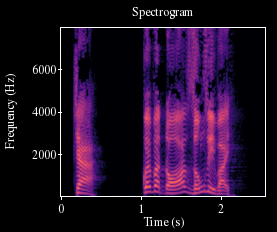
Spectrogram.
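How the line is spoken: Smiling call. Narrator (Vietnamese): Câu Hồn Bang Chủ mỉm cười và gọi

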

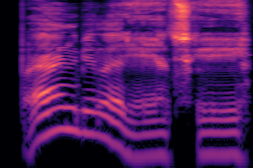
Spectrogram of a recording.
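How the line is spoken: Crumpled voice, judge. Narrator (Russian): мятым голосом проговорил судья

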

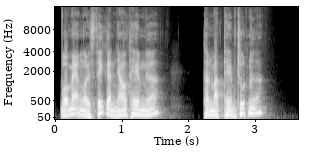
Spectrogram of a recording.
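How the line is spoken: Smiling, laughing speech. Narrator (Vietnamese): mỉm cười, cười nói

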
